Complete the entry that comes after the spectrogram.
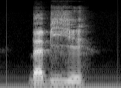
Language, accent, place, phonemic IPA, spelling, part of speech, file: French, France, Lyon, /ba.bi.je/, babiller, verb, LL-Q150 (fra)-babiller.wav
- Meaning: 1. to chat; to babble; to natter (to talk about insignificant things) 2. to scold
